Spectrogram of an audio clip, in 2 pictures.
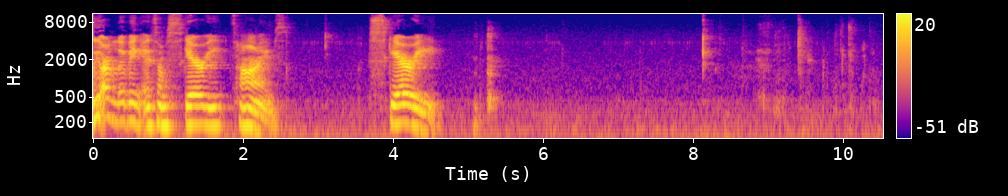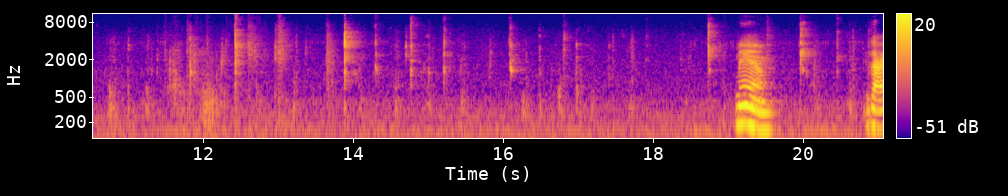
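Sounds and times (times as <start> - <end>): person chewing and smacking food: 8.1 - 20.9.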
